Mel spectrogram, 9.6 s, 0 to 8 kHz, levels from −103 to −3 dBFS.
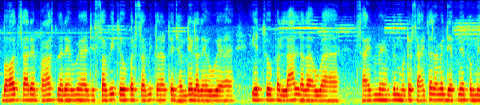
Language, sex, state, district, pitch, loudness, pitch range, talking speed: Hindi, male, Haryana, Charkhi Dadri, 150 Hz, -15 LUFS, 145-155 Hz, 205 wpm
